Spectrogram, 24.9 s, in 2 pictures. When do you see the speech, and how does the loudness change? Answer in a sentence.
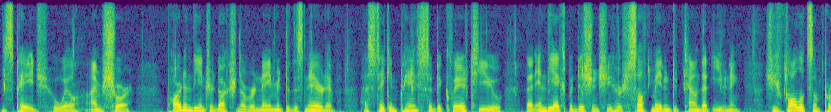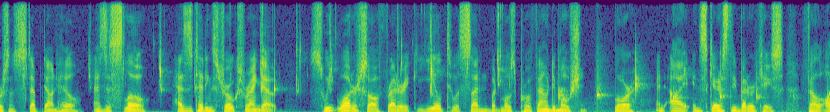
You can hear the speech from 0.0 to 24.8 s, at a steady volume.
